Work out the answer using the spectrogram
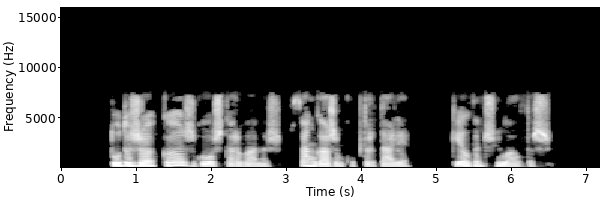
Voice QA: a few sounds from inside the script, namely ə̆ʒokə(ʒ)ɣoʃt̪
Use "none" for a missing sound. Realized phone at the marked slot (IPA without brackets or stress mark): ʒ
